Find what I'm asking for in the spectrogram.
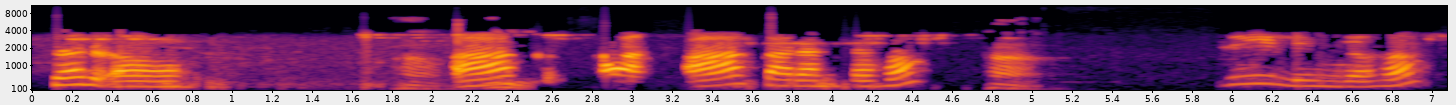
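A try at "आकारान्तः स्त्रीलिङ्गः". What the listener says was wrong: একদম ঠিক,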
